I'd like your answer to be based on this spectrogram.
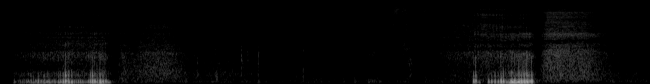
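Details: A sleeping dog snoring: two low, rumbling bursts, each breath in followed by a softer breath out.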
